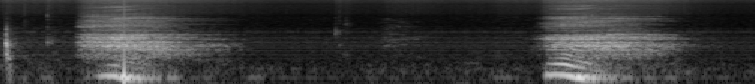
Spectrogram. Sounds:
Sigh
